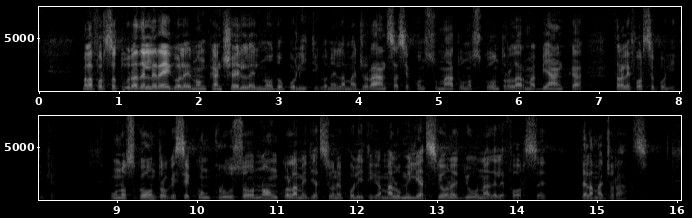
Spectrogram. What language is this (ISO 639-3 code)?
ita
